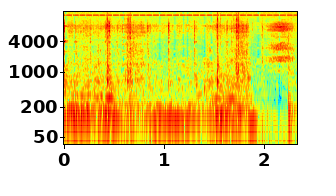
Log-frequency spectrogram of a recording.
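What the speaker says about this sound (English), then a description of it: "I then set my stitch length to 0, and I sew about 3 stitches." A sewing machine stitching a dart at zero stitch length, a few quick mechanical whirring runs with rhythmic clacking pulses, close and fairly loud, with brief gaps between bursts.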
